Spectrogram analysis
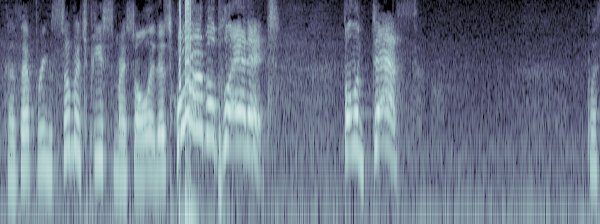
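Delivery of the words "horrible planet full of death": loud, high cry of exaggerated despair; sudden high shout; mock outburst. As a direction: blurt it out loudly, hamming up the doom. Mock outburst amid praise of voice.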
